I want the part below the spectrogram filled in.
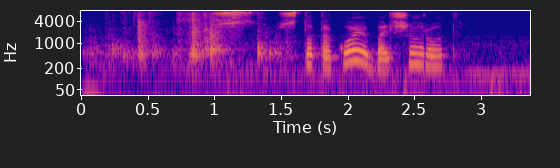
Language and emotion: Russian, neutral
